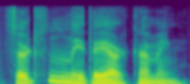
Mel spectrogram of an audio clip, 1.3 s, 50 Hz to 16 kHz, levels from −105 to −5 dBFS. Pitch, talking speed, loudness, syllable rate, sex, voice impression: 125 Hz, 190 wpm, -15 LUFS, 7.0 syllables/s, male, very masculine, very middle-aged, very thick, very relaxed, very weak, very dark, very soft, very muffled, fluent, slightly raspy, very cool, very intellectual, very sincere, very calm, very mature, friendly, reassuring, very unique, elegant, slightly wild, very sweet, slightly lively, very kind, very modest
